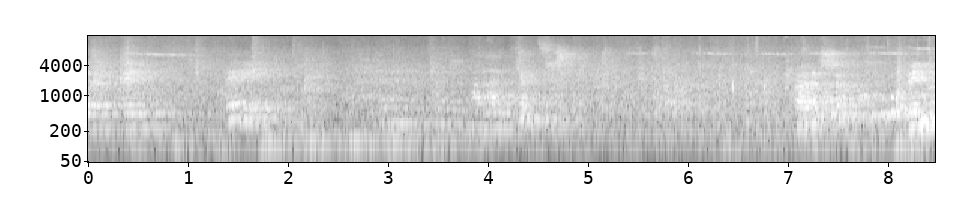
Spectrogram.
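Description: Shoes tap softly on a hard floor.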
